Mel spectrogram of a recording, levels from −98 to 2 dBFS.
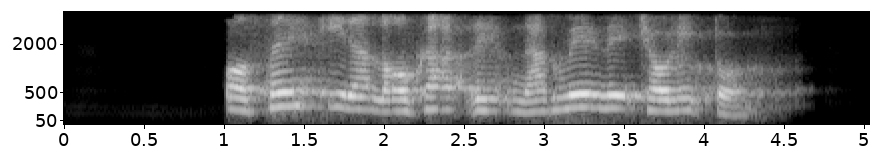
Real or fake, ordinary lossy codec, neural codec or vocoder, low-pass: fake; MP3, 32 kbps; codec, 16 kHz in and 24 kHz out, 0.9 kbps, LongCat-Audio-Codec, fine tuned four codebook decoder; 3.6 kHz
